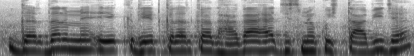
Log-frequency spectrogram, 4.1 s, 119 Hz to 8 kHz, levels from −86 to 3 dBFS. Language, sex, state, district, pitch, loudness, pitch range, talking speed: Hindi, male, Jharkhand, Deoghar, 180 Hz, -11 LUFS, 180-190 Hz, 175 wpm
